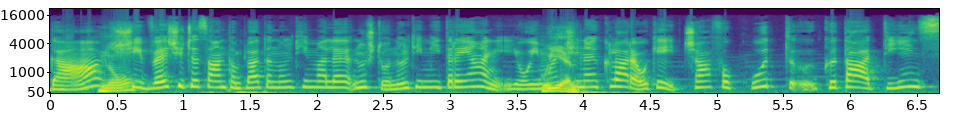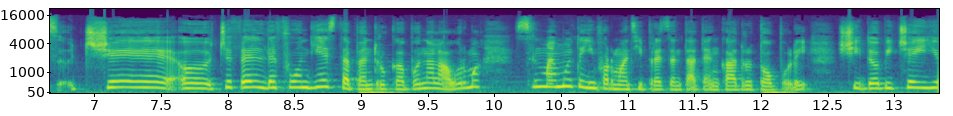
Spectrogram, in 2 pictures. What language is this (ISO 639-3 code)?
ron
